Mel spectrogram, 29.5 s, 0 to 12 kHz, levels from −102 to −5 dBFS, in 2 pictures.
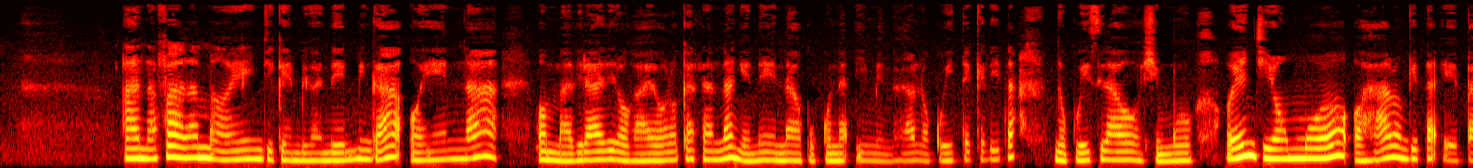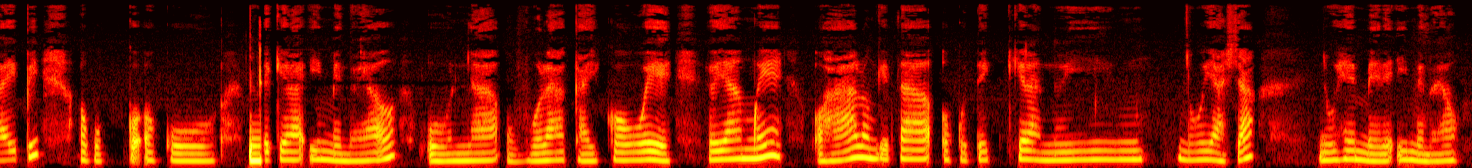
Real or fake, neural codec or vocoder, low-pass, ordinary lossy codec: real; none; 10.8 kHz; MP3, 48 kbps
